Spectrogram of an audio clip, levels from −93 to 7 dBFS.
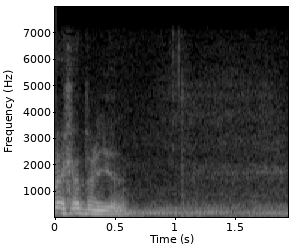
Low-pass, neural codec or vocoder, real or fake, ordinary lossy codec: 7.2 kHz; none; real; none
